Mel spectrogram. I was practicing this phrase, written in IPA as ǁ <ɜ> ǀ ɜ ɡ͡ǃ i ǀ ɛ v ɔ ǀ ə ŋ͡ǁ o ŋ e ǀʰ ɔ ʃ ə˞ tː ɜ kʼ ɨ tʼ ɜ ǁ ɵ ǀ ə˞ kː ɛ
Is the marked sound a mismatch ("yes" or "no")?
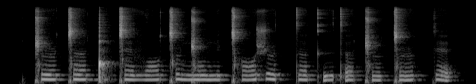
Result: yes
